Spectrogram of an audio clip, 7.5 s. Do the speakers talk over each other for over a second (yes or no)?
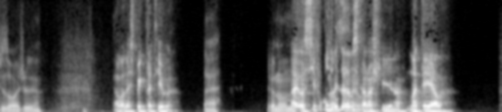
yes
